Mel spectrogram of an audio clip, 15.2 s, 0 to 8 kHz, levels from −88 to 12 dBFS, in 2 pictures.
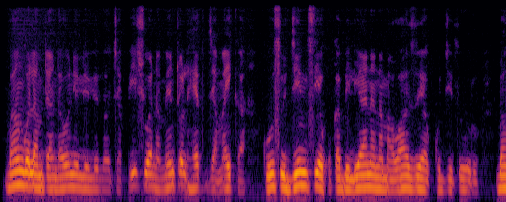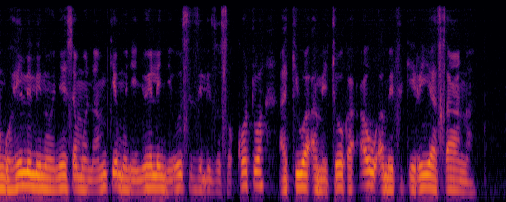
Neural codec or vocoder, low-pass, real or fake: vocoder, 44.1 kHz, 128 mel bands every 256 samples, BigVGAN v2; 7.2 kHz; fake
